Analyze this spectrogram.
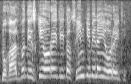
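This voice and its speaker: A man's voice: very high-pitched, lively intonation. Older man giving a scholarly lecture. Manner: reads out historical quotations; rhetorical questions to the audience.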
